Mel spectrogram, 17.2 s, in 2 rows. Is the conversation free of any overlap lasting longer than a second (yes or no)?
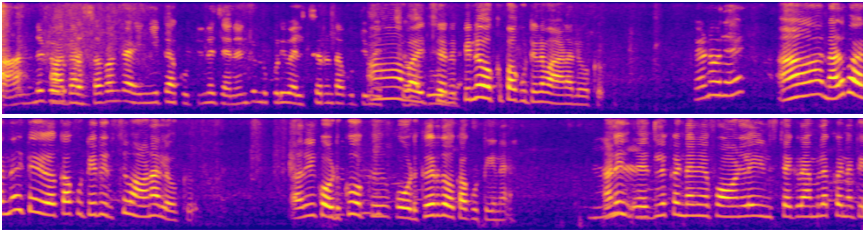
yes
